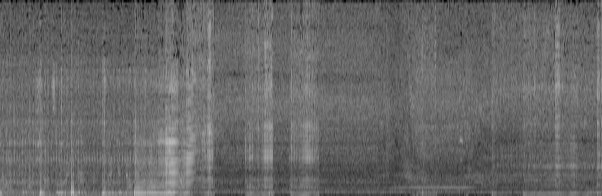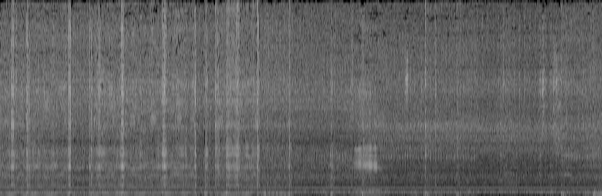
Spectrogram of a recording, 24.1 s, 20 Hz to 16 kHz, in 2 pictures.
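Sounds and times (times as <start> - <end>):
steady whine: 0.0 - 24.0
crackling clicks: 0.8 - 6.3, 9.8 - 18.0.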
